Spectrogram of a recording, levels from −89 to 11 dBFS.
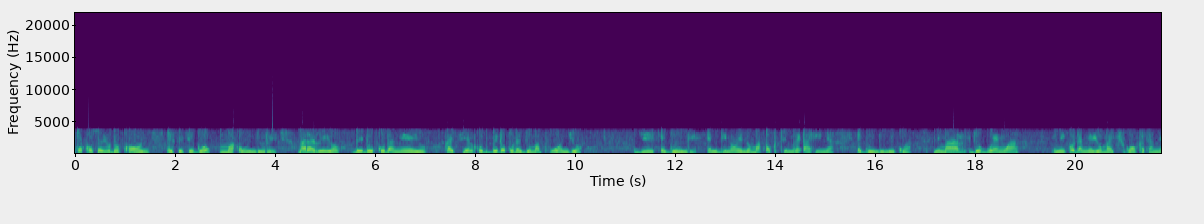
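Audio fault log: Throughout, tandem speech coding: AMR-NB then G.723.1, the second re-encoding the first's damage, so it's rough and warbly, with nothing above 3.8 kHz.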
